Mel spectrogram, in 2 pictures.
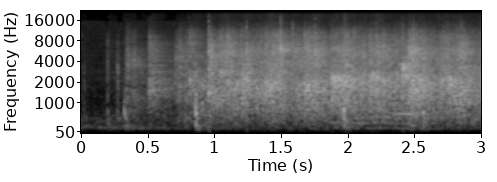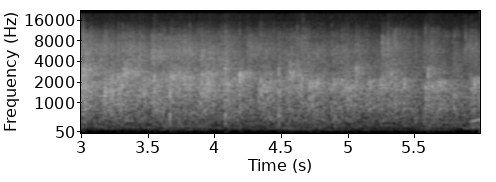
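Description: Audience at a Founders' Day convocation breaks into applause that swells quickly and holds steady as a dense, even clatter of many hands.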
